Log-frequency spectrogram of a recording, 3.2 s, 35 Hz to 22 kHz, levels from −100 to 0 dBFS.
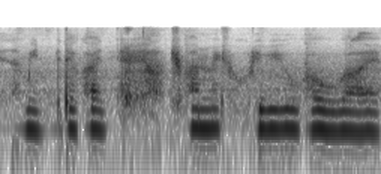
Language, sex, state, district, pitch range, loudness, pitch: Hindi, female, Uttar Pradesh, Hamirpur, 180-190 Hz, -19 LUFS, 190 Hz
